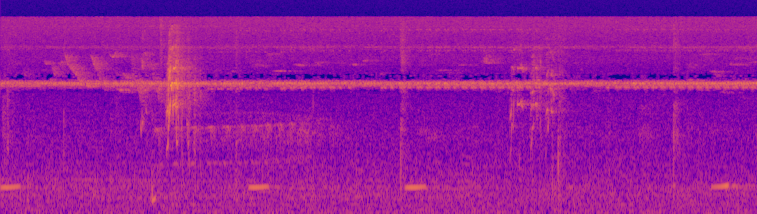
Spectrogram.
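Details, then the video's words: Pair of blue ground doves drinking water, giving short, soft, low tonal notes at spaced intervals of roughly one to three seconds, over a steady high whining drone and scattered clicks. "Casal de pararu-azul"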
